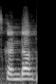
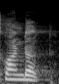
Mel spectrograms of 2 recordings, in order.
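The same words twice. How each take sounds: First: "conduct" as kun-DUCT; second-syllable stress. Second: "conduct" as CON-duct; first-syllable stress. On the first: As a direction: say "conduct" with a reduced first vowel. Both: Shown as a demonstration. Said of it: "Both are there".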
